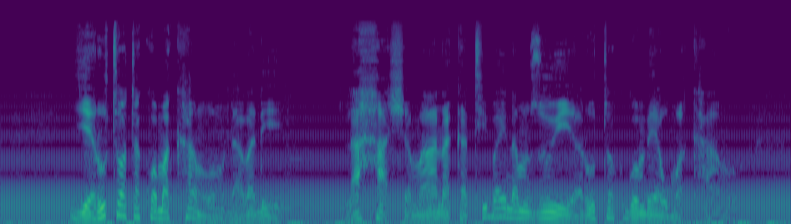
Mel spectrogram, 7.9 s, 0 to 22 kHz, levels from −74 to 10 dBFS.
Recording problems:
electrical hum; noticeable; throughout; 60 Hz, 10 dB below the speech

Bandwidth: 14.5 kHz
